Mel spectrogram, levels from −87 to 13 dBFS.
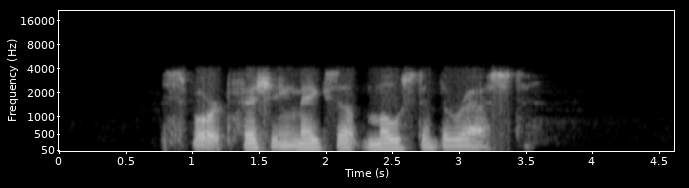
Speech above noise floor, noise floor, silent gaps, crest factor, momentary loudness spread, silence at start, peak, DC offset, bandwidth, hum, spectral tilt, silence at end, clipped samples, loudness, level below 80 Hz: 61 dB; -80 dBFS; none; 20 dB; 8 LU; 0.8 s; -2 dBFS; under 0.1%; 4.3 kHz; none; -4.5 dB/octave; 1.1 s; under 0.1%; -20 LUFS; -60 dBFS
